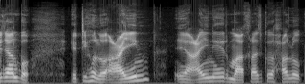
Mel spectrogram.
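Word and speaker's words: عين: এটি হলো আইন এই আইনের মাখরাজ হলুক মা গলার মাঝ থেকে আসবে এবং এই আলিফ এই হরফটি উচ্চারণের সময় চার আলিফ পরিমাণ টানবো যেমন আইন আইন এবার আমরা এই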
